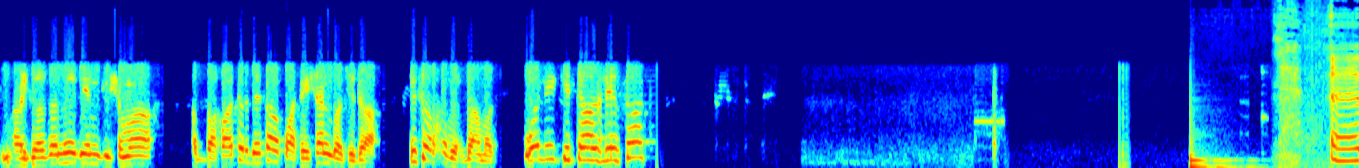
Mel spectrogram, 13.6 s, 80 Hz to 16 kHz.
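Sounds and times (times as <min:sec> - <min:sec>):
speech: 0:00.1 - 0:06.6, 0:13.3 - 0:13.5
short electronic telephone beep as a phone call cuts off: 0:09.8 - 0:10.1.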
